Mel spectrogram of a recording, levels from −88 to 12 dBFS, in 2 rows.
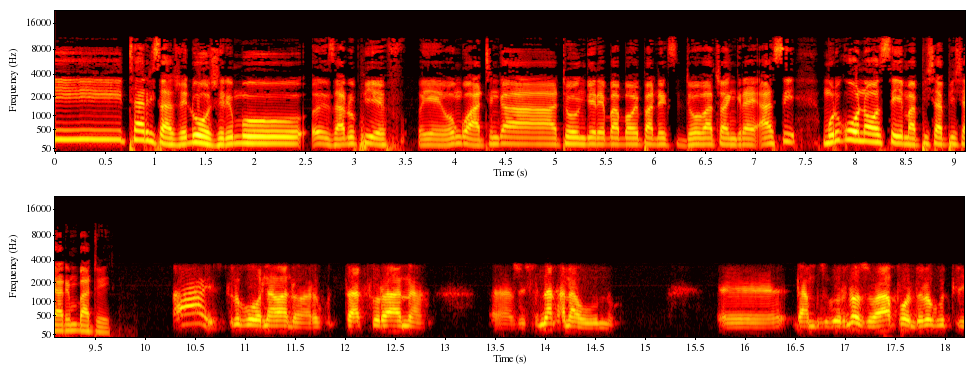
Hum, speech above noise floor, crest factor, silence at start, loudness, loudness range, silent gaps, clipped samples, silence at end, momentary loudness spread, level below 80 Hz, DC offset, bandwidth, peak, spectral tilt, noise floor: none; 52 dB; 18 dB; 0 s; -18 LUFS; 8 LU; none; under 0.1%; 0 s; 13 LU; -46 dBFS; under 0.1%; 11.5 kHz; 0 dBFS; -5 dB/octave; -70 dBFS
